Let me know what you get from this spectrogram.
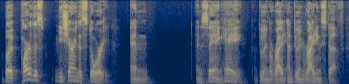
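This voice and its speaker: Male podcast host, mid pitch, rambling conversational delivery full of fillers. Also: unhurried. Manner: rambling, many fillers and tangents. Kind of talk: casual podcast intro and interview.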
